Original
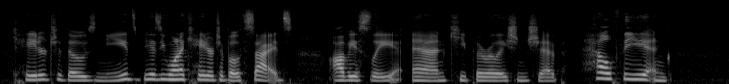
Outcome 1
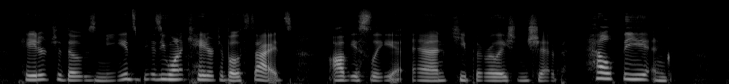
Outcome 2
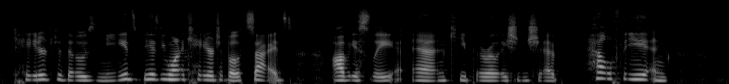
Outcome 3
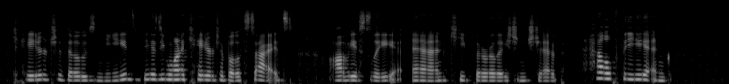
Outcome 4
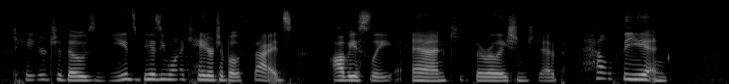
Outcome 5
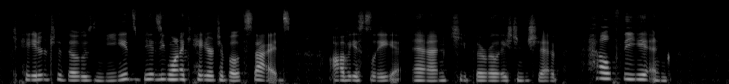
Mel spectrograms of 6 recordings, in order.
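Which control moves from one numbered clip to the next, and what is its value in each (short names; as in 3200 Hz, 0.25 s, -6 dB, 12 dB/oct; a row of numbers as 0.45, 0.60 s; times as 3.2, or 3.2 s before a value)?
beating tremolo, nulls at: 3, 4.7, 13, 1.4, 8.1 Hz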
